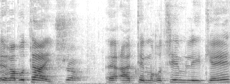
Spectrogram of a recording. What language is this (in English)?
Hebrew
